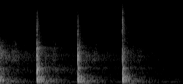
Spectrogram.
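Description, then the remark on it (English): Three evenly spaced knocks rap on a wooden door, each a sharp, solid thud with a brief ring-off, clear with no talking. “And I heard a knock.”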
